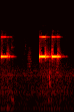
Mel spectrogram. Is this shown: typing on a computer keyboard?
no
